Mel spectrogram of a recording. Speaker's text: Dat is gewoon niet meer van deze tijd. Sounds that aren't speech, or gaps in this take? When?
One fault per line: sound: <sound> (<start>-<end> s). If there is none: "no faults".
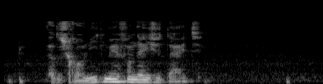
no faults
